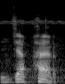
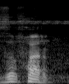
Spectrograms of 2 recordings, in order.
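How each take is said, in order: First: It is said without the nukta, starting with j. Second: It is said with the nukta, starting with z. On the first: "इसको बोलेंगे जफर" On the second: "जब इस नीचे नुक्ता लग गया तो ये हो गया ज़फ़र"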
